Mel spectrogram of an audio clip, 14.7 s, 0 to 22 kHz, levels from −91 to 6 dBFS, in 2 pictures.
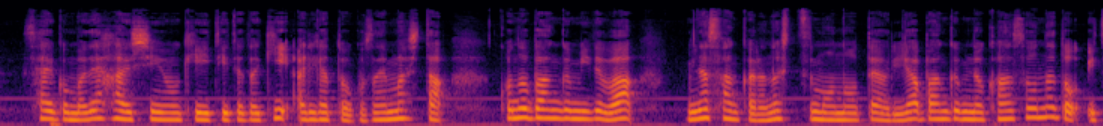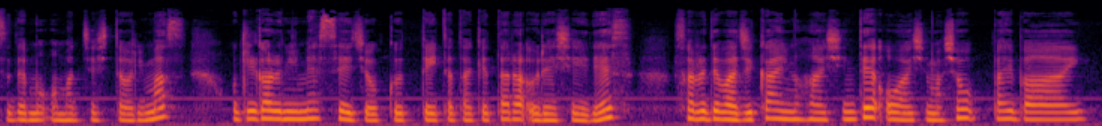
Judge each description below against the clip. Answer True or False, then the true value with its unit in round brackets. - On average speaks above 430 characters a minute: True (450 characters per minute)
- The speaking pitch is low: False (230 Hz)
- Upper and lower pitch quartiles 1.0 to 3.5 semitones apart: True (2.4 semitones)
